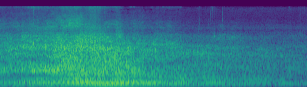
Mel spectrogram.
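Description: A motor vehicle's engine passing by, swelling to its loudest about a second and a half in and then fading away.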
